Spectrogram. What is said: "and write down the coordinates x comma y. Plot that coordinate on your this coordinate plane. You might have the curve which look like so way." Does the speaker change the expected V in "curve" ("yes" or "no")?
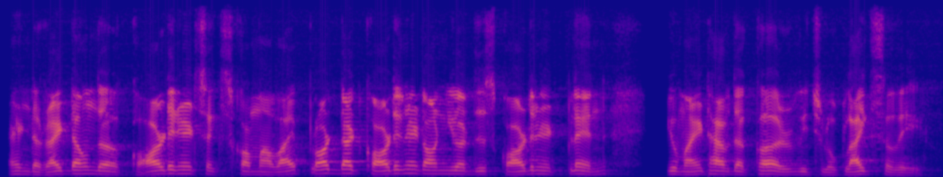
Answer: no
